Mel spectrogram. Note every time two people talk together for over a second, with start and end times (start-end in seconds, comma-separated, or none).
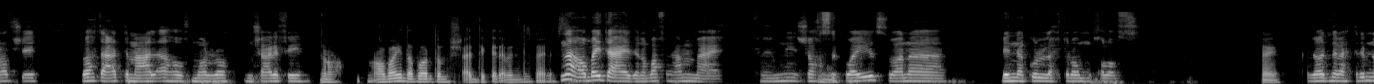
none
